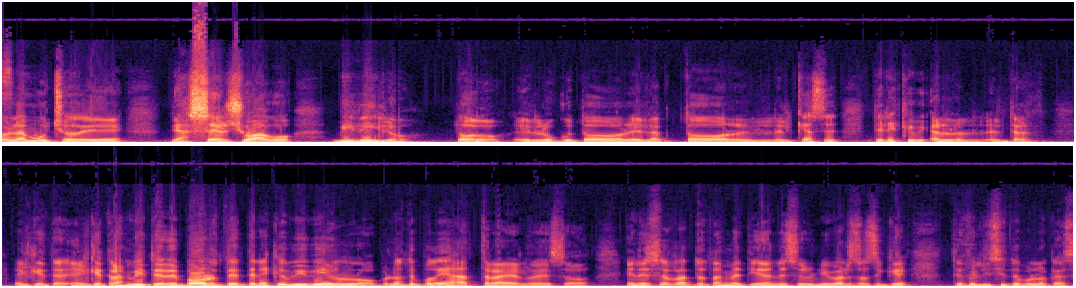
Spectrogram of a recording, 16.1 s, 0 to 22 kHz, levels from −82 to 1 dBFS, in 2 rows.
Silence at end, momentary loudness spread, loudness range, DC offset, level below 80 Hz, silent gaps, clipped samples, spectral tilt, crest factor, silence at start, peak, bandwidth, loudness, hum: 0 s; 10 LU; 5 LU; under 0.1%; -22 dBFS; none; 0.6%; -5 dB/octave; 10 dB; 0 s; 0 dBFS; over 20 kHz; -11 LUFS; none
